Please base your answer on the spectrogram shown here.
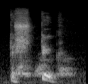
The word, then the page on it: tɯʃtɯɣ: Xyzyl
